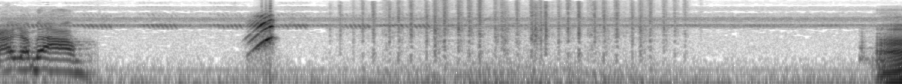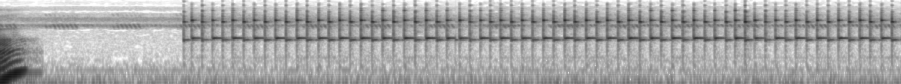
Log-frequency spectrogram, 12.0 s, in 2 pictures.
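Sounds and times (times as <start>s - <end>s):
descending whistle-like glide: 1.6s - 1.9s
high chirring background: 1.6s - 4.5s
rapid cartoon clicking: 2.2s - 4.6s.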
